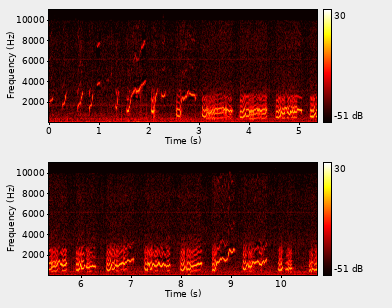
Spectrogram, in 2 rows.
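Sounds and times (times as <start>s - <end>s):
hurt guinea pig: 0.0s - 10.7s.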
